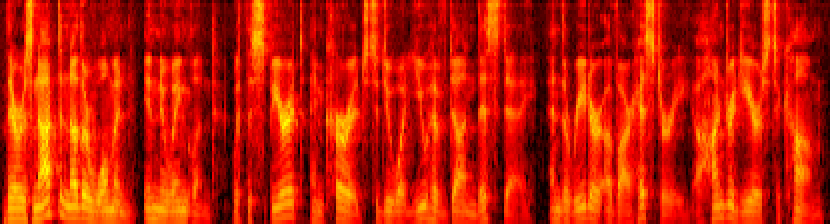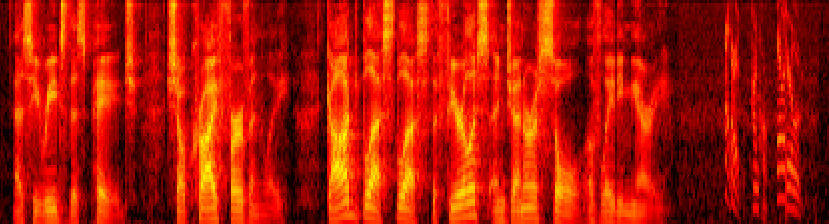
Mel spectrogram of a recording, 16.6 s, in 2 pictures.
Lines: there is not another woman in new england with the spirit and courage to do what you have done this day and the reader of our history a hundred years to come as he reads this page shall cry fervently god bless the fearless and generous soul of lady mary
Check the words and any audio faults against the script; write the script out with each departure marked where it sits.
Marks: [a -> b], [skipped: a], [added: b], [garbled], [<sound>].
there is not another woman in new england with the spirit and courage to do what you have done this day and the reader of our history a hundred years to come as he reads this page shall cry fervently god bless [added: bless] the fearless and generous soul of lady mary [chirp]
